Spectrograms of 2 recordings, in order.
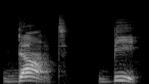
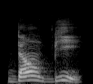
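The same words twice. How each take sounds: First: "don't" with its final T clearly sounded before "be"; fully pronounced T. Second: "don't" without its T, like "don" running into "be"; dropped T. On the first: Teacher showing what fast speakers avoid, T sounded in "don't". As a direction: sound out the T ending "don't", then "be". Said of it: "eles não falam don't be". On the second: Teacher showing how natives talk fast, T dropped from "don't". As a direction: swallow the T in "don't" before "be". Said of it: "geralmente comem esse T aqui". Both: Shown as a demonstration.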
